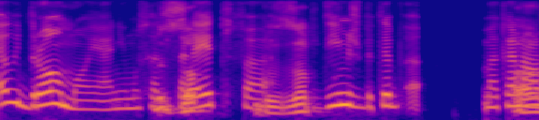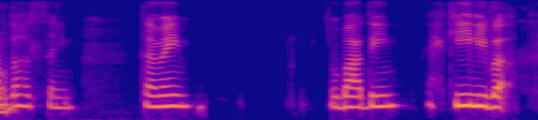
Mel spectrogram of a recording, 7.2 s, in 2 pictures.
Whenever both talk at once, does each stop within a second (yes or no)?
no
